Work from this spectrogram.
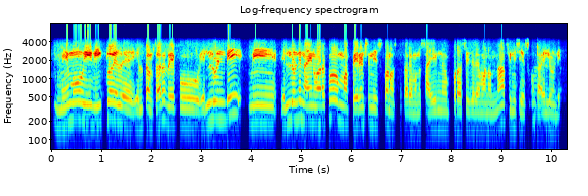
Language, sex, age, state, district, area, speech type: Telugu, male, 18-30, Telangana, Mancherial, rural, conversation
